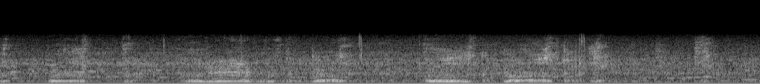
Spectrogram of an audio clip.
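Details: A 19-week-old Alaskan Malamute puppy playing with an adult Rottweiler for the first time in 13 weeks: low rumbling growls in repeated short bursts, about one per second, with scuffling noise throughout.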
